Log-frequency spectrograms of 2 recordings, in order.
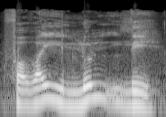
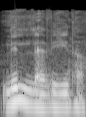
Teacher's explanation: لی الذین، فویلن میں لام پر دو پیش کی تنوین ہے، اس لیے للذین کے لام کے ساتھ ملائیں گے اور لام کی آواز کو ادا کیا جائے گا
